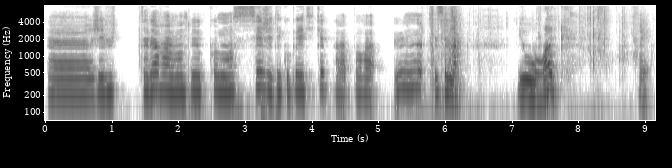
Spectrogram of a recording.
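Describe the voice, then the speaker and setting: A woman's voice: a little high, flat delivery, a little slow, darkish tone. A woman casually thinking aloud as she works on a craft project, chatting and muttering to herself at her worktable. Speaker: crafting vlogger.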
